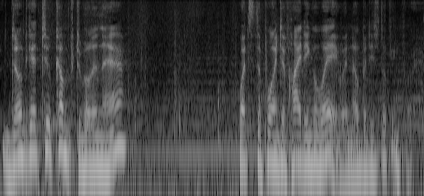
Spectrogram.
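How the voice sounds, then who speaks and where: A man's voice: medium pitch, normal speed, music in the background, natural voice. An actor playing a wary henchman to a conspiracy leader in an audio drama, with dry, questioning, sardonic delivery. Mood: needling.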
